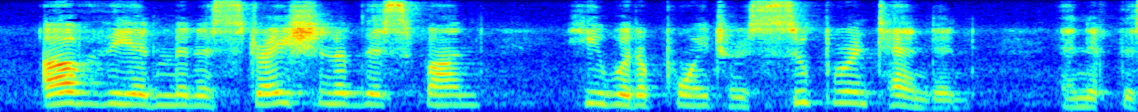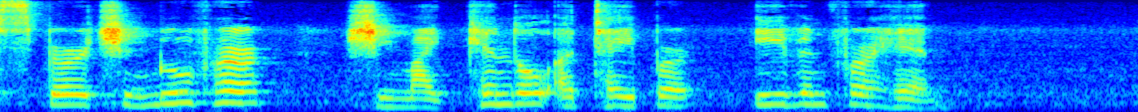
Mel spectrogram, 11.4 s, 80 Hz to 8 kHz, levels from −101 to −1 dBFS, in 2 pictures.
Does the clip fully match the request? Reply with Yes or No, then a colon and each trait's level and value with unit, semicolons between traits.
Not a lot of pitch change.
No: average, 3.0 semitones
